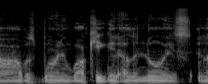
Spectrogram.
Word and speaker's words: Illinois: was born in Waukegan Illinois and I pronounced the s in Illinois I don't care what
